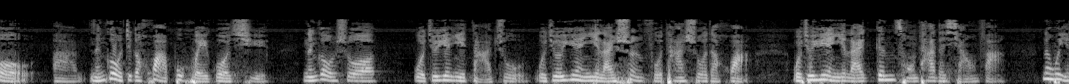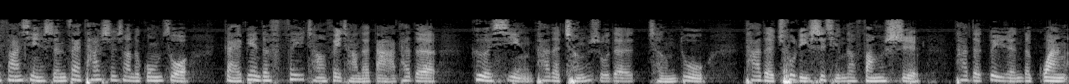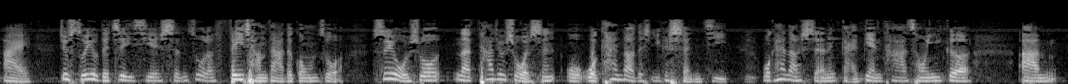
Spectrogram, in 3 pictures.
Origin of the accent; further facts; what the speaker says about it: China; 我们两个结婚的时候，我们是在中国，我们那会儿都没有认识神，所以我想我们后来来到这边认识神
